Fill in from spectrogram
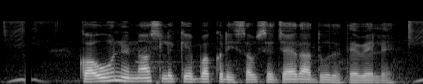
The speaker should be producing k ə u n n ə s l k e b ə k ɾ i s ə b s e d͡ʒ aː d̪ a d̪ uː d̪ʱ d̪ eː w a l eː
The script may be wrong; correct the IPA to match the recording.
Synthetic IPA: k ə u n n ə s l k e b ə k ɾ i s ə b s e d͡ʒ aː d̪ a d̪ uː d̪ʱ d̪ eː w e l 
